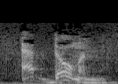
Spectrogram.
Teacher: Accent on the second syllable, in which the O is long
